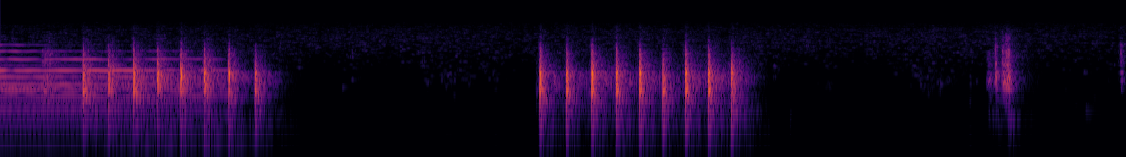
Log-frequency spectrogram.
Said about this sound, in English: Only certain kinds of people knock like that. You ain't fat enough to be a bill collector.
